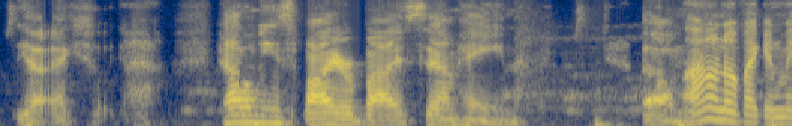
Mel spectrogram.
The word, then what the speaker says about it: Samhain: But holiday is rooted in an annual Celtic pagan festival called Samhain, pronounced Samhain.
